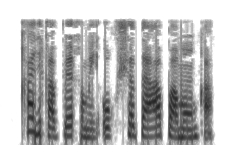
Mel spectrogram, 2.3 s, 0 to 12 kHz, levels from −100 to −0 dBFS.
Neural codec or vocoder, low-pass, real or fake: none; 7.2 kHz; real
